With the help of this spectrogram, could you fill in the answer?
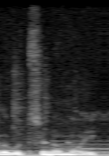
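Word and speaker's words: Dobutsu no Mori (どうぶつの森): No, pero la, pronunciación está más que perfecta. Dobutsu no Mori.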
